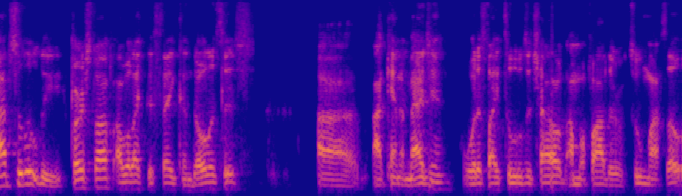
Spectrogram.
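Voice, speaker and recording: In an American accent, a man talks fairly quickly in a normal speaking voice, fairly low in pitch, with ordinary pitch variation. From Los Angeles area, California. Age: 30s. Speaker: guest sharing personal story. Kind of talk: testimony.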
